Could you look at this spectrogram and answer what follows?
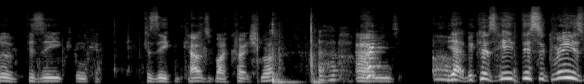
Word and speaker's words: Kretschmer: Yeah, I spell it as Kretz, Chmer. It's Kretschmer.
